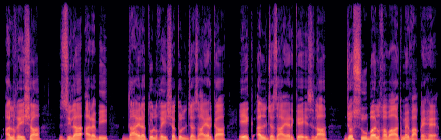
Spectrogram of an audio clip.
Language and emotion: Urdu, neutral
